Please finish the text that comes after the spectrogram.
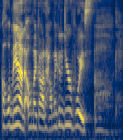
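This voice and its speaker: A woman streamer chatting casually over a game, hoarse from losing her voice, giggly and rambling. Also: high-pitched, quick pace, fairly bright tone. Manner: giggly, rambling and self-deprecating. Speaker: let's play streamer.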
